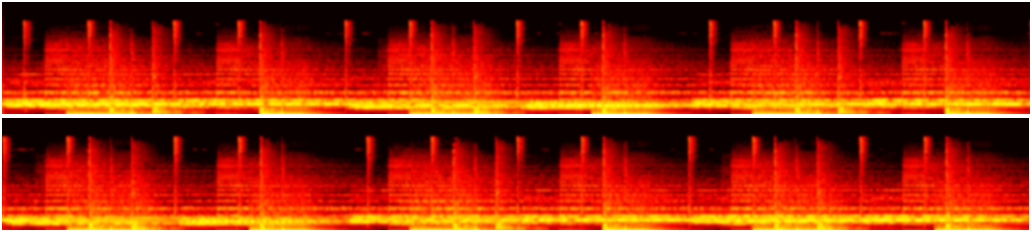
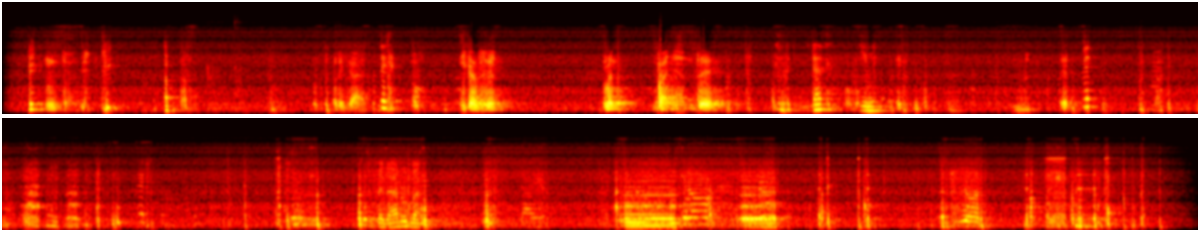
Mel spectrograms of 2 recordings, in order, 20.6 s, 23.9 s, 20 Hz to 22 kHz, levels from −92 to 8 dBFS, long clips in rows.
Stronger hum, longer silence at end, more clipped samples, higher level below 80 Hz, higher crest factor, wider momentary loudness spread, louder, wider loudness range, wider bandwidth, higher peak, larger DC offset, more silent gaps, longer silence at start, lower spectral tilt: neither; second, 0 s vs 0.55 s; neither; first, -24 dBFS vs -86 dBFS; second, 14 dB vs 22 dB; second, 4 LU vs 23 LU; first, -20 LUFS vs -24 LUFS; second, 2 LU vs 12 LU; first, 11.5 kHz vs 8.8 kHz; about the same, -4 dBFS vs -2 dBFS; neither; neither; second, 0 s vs 0.25 s; about the same, -6.5 dB/octave vs -7.5 dB/octave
